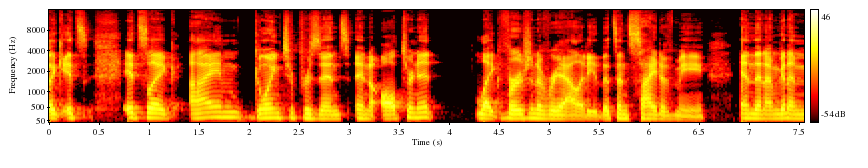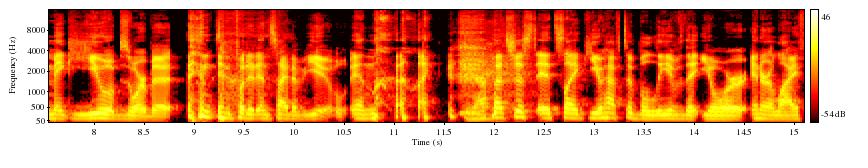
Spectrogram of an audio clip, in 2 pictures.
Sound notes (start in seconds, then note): 9.0 chuckles; 10.8 laughs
